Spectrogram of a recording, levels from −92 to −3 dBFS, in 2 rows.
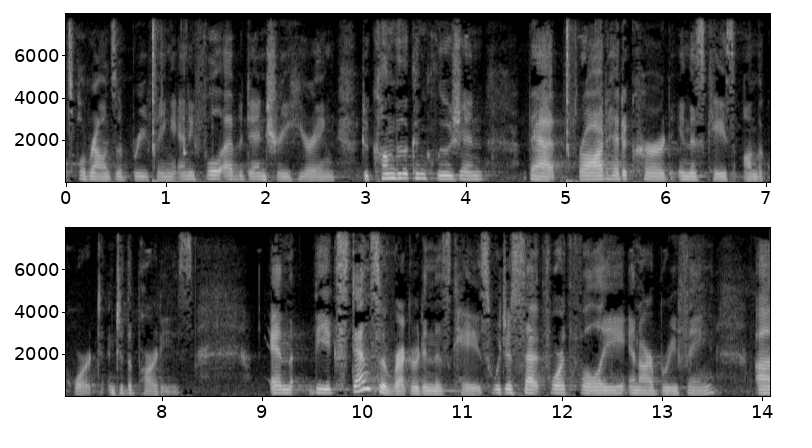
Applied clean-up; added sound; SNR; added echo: none; Raindrop / Splash, splatter; 16 dB; none.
